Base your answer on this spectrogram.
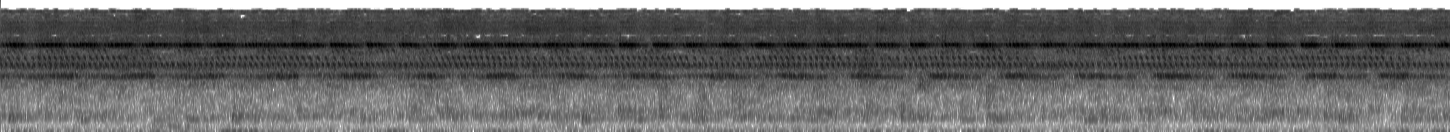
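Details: Crickets, a recording sold for repelling rats, lulling people to sleep and training songbirds: a dense, steady high chirping with a shrill pulsed band over a lower buzzing band, continuous throughout, with no other sounds.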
